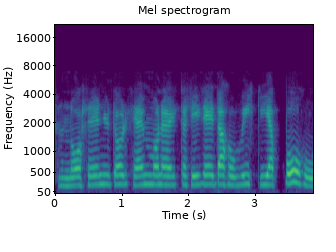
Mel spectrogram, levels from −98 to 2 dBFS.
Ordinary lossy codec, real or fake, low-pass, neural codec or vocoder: Opus, 24 kbps; fake; 7.2 kHz; codec, 16 kHz, 4.8 kbps, FACodec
